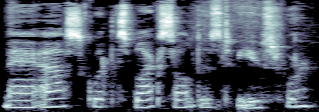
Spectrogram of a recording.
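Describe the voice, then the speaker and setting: Woman acting as a mysterious witch shopkeeper, fairly high voice, hushed whispers, formal and unhurried, ASMR roleplay, noticeable noise. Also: flat delivery, creaky. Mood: attentive, instructive. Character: soft-spoken mysterious witch shopkeeper, polite and secretive.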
